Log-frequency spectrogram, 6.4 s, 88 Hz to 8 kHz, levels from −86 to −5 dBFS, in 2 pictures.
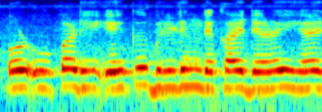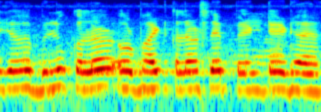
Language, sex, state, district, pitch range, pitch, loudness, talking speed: Hindi, female, Uttarakhand, Tehri Garhwal, 225-250 Hz, 235 Hz, -14 LUFS, 165 wpm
